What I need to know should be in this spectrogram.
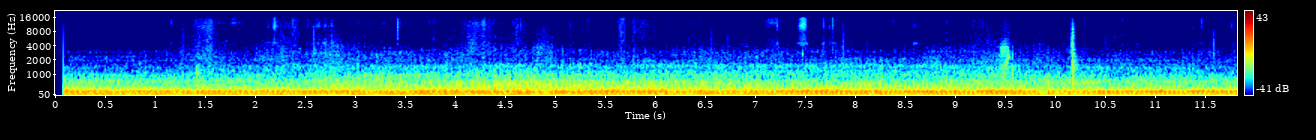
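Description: Small waves lap against the hull of a metal boat.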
